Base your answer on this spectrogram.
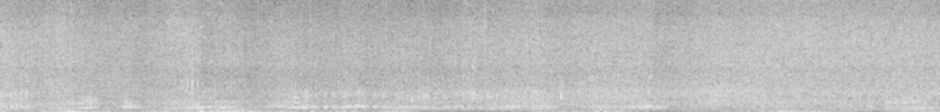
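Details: Northern elephant seal on the coast: a series of short, wavering, moaning calls at mid pitch, some rising and falling, repeated through the stretch over steady roaring surf and wind.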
